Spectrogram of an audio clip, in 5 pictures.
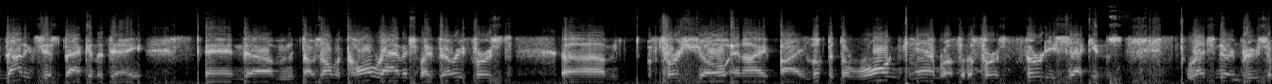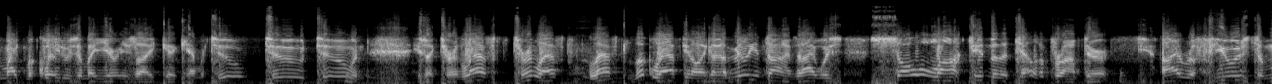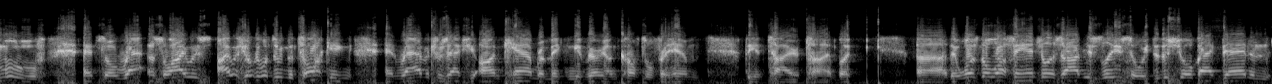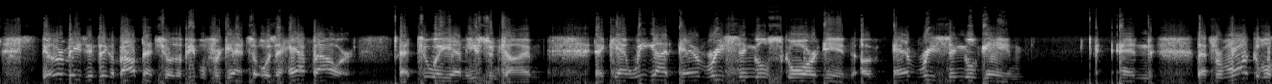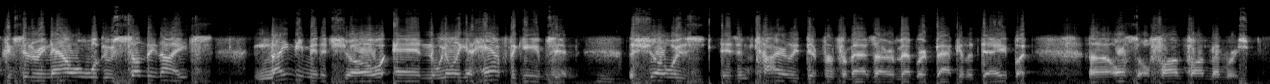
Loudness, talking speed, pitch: -18 LUFS, 180 wpm, 190 Hz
